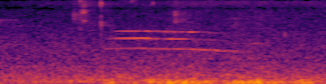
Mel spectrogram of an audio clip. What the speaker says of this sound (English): Oh, Jason, I thought that was my cat.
